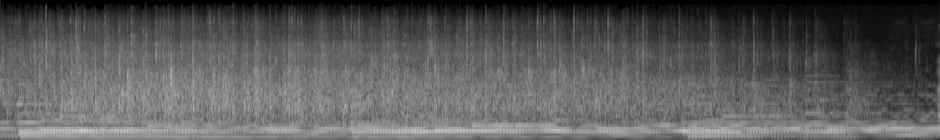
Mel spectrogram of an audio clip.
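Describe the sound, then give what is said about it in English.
A crowd of people claps together in a dense, steady patter, with sustained keyboard chords holding underneath. It stays loud throughout and thins slightly near the end. “Come on, let's clap.”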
